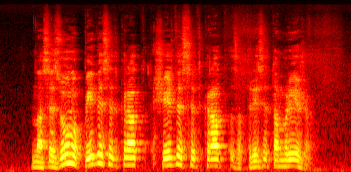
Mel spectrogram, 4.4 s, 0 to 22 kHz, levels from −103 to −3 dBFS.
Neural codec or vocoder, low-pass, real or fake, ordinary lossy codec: none; 19.8 kHz; real; none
